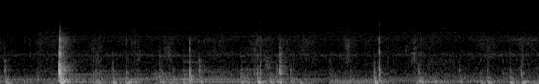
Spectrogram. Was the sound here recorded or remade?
recorded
